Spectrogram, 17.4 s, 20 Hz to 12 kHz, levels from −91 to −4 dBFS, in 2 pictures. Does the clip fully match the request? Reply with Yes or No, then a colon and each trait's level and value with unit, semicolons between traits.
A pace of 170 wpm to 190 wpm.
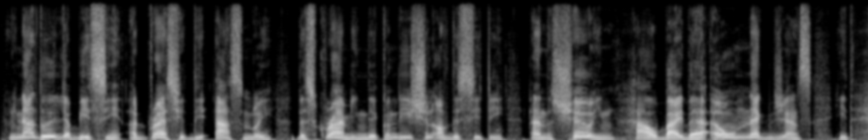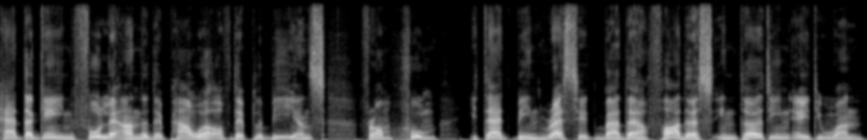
No: average, 145 wpm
